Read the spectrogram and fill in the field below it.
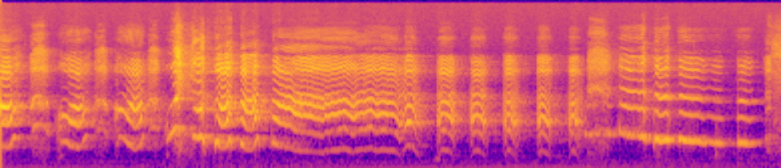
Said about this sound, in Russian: Принцесса, почему вы плачете? Вам помочь? Кто вас обидел?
